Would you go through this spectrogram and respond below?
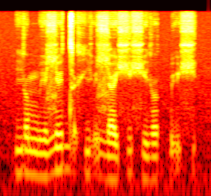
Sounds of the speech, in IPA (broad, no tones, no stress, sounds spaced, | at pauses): j ɵ m i ɮ i d ɛ̰ x j ḭ ɮ ɛ ç i ç j ɵ k͡p ḭ ç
